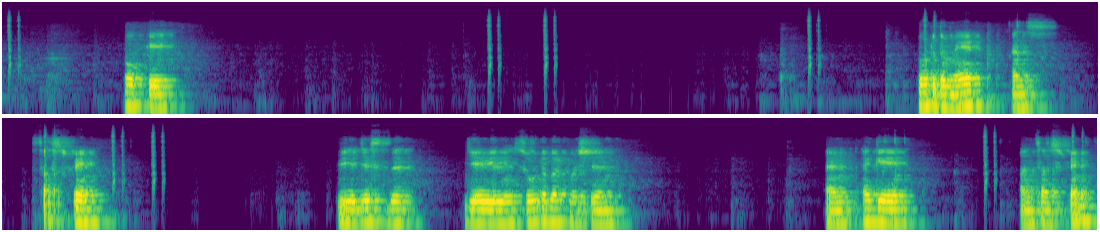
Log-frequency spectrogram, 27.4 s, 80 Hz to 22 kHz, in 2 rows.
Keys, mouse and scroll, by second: 12.5 typing, 12.6 right click, 24.6 right click.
